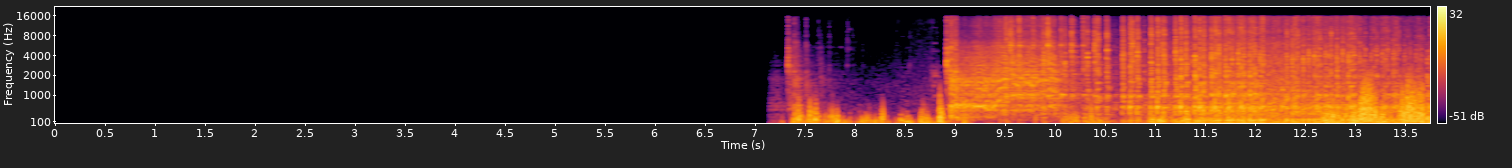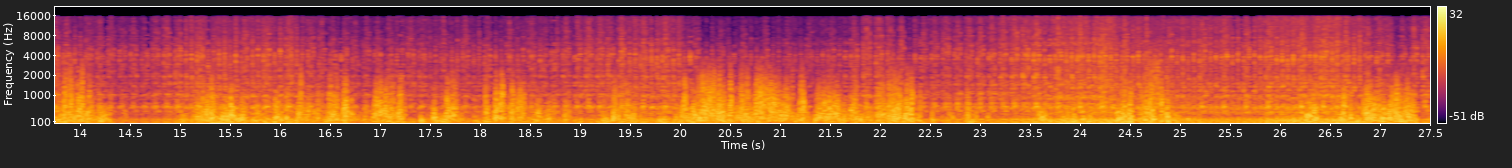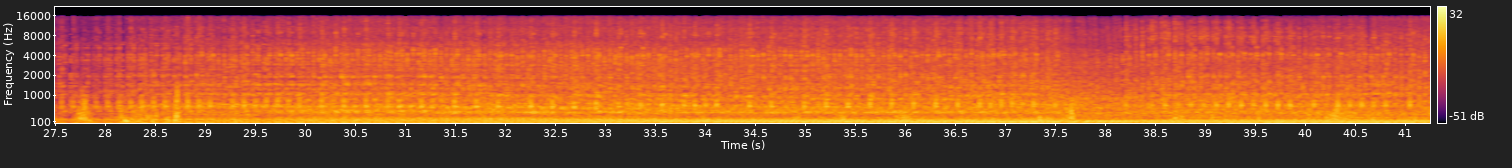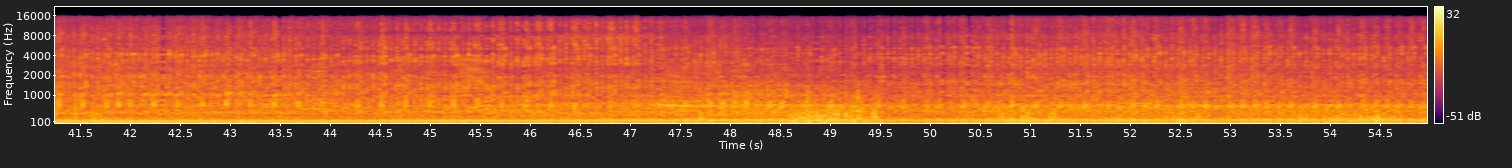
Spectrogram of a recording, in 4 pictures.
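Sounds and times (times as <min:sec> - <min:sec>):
tractor engine starting and idling: 0:08.8 - 0:54.9.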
